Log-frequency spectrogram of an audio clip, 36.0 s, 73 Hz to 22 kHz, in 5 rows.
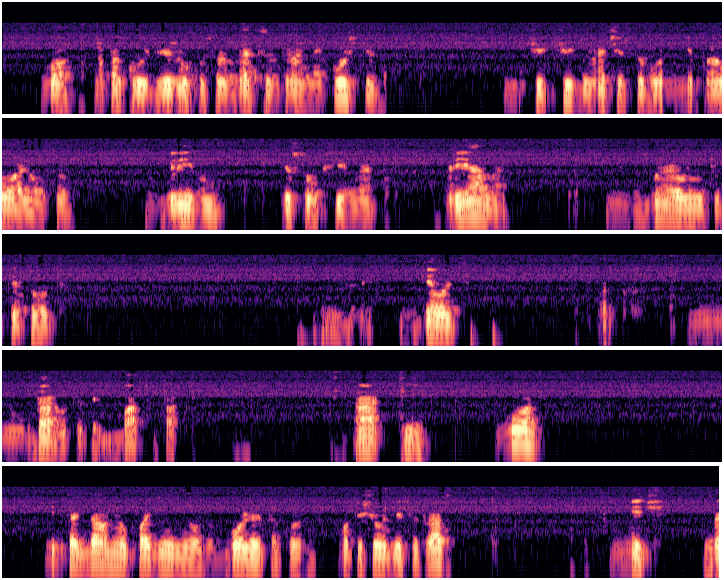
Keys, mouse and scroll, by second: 0.8 click, 1.8 middle click, 3.9 middle click, 6.6 r, 9.7 click, 12.0 middle click, 13.3 r, 14.6 click, 17.3 g, 18.4 click, 19.0 r, 20.2 click, 20.4-21.2 middle drag, 23.3 click, 25.6 i, 26.9-32.7 drag, 33.3 middle click, 34.4-35.6 drag, 35.6 middle click.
